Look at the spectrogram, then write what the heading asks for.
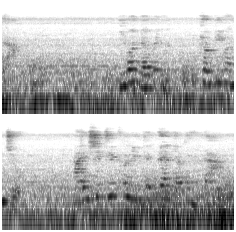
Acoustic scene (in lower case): subway train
